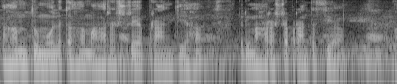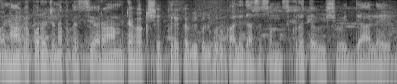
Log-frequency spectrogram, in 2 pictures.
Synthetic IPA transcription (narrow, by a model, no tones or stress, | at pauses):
ɐɦɐmt̪umuːlɐt̪ɐɦɐ̆mɐɦaːɾaːʂʈɾijɐpɾaːnt̪ijɐɦɐ | t̪ɐɾimɐɦaːɾaːʂʈɾɐpɾʔaːnt̪ɐsjɐ | naːɡɐpuɾɐd͡ʒɐnɐpɐd̪ɐsjɐɾaːmʈɐɦɐkʂeːt̪ɾekɐʋikulkuɾukaːlid̪aːsɐsɐ̃mskɾɪt̪ɐʋiʃwɐʋid̪jaːlɐj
